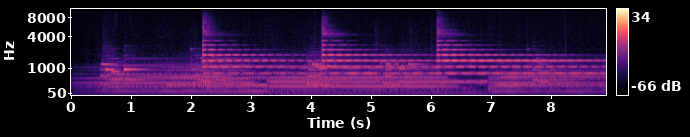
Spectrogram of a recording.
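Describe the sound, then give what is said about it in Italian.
A church bell in the Notre Dame bell tower tolls three times, each bright, ringing stroke blooming out over a sustained musical chord and slowly fading before the next. “Battevano tre rintocchi al campanile di Notre Dame”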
